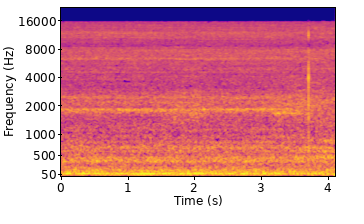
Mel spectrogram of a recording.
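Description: Steady low rumble and air rush inside the cabin of a 2020 Ford F-150 King Ranch, with the engine idling and the climate-control fan blowing. A single brief click comes near the end.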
